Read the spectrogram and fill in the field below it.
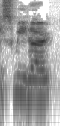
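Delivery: normal talking voice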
